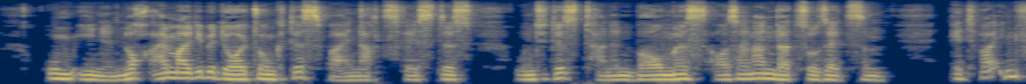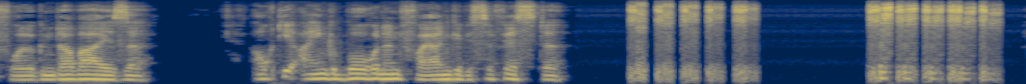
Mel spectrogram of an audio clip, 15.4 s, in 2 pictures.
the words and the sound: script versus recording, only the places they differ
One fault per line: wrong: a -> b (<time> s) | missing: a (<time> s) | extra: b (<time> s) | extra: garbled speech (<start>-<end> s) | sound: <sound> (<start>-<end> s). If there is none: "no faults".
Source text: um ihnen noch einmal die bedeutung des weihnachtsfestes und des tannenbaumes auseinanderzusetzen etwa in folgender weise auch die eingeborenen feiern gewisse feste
sound: laugh (12.4-13.4 s)
sound: laugh (14.2-15.2 s)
